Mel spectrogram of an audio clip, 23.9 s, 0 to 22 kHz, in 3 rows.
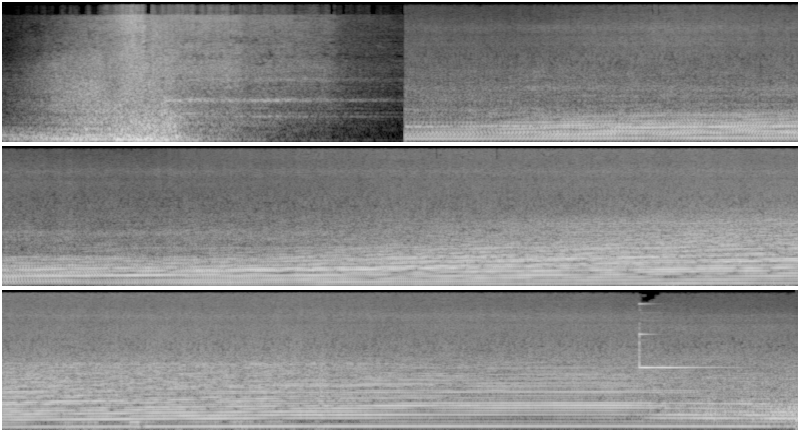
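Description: A Ducati Monster 937 engine runs hard on a dyno, a loud steady motor note climbing in pitch through the gears over about twenty seconds after a brief burst of noise at the start.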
